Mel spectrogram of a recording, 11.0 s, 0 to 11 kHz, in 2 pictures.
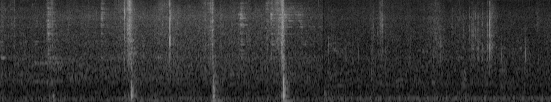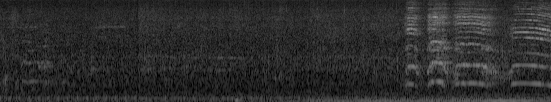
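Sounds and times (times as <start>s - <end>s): rooster crowing: 9.5s - 11.0s.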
